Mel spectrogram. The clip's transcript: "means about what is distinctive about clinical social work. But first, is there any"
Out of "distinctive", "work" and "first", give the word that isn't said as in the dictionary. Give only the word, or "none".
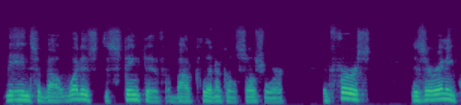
none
